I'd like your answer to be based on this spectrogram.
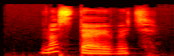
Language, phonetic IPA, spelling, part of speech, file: Russian, [nɐˈstaɪvətʲ], настаивать, verb, Ru-настаивать.ogg
- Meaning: 1. to insist, to persist, to press on, to put one's foot down 2. to draw, to extract, to infuse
